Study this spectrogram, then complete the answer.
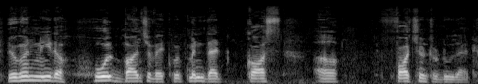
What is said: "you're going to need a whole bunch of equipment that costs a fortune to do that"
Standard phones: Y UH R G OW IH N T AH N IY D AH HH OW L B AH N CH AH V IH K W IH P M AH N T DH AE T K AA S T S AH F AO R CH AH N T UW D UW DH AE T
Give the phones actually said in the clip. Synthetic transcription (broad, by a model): Y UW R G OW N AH N IY D AH HH OW L B AH N CH AH V IH K W IH P M AH N T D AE T K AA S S AH F AO R CH AH N T UW D UW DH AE T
